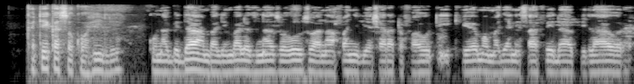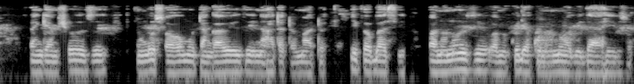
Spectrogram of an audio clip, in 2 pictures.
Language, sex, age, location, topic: Swahili, male, 18-24, Mombasa, agriculture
